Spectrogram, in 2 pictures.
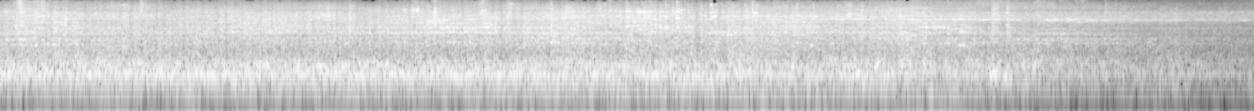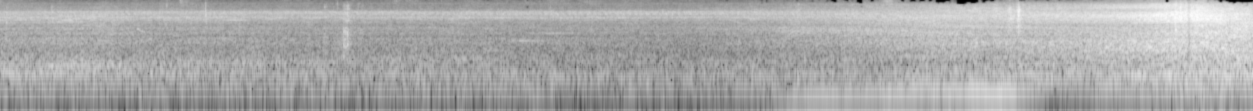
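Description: CSX intermodal freight train rolling past, flatcars loaded with highway trailers rumbling and clacking over the rail joints; the sound fades away about ten seconds in as the tail end goes by. Near the end a car engine picks up as road traffic drives over the crossing.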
